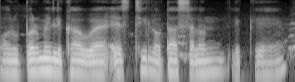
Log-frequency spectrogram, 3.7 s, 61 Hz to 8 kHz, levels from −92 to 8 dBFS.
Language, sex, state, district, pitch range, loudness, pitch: Hindi, male, Arunachal Pradesh, Papum Pare, 105-115 Hz, -17 LUFS, 110 Hz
